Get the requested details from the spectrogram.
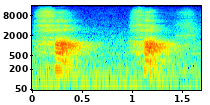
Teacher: Y se pronuncia como la h inglesa. Es parecido a una J del español, solamente que más suave.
